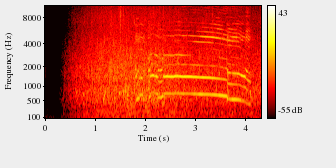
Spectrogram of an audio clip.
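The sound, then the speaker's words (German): A rooster crows once in a long, drawn-out call that rises and trails off, heard clearly over a steady rushing background like flowing water, on a lakeshore near a copper mine in Romania. “Wir sind in einer Welt, in der Hähne einsam krähen, Kirchen unter Wasser stehen, Seen sich aus kupferroten Bächen speisen.”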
